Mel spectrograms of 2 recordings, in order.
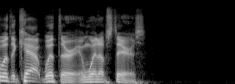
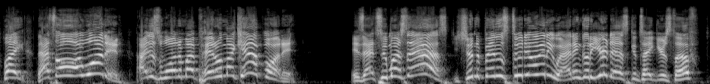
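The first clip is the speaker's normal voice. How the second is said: pitched-up indignant rant; worked-up rant. Real, not acted. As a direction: let it all out, laughing at yourself. Heated rant about the pen.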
